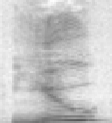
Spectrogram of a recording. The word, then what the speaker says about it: usual: Break it up into 3 syllables. U-ju-ol. That second syllable, ju, the one with the underline, needs to be voiced.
